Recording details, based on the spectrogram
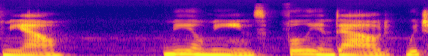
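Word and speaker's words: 妙: 69 384 Mystic principles the character Mio is rendered in Sanskrit by the word sad and in Chinese is pronounced meow Mio means fully endowed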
